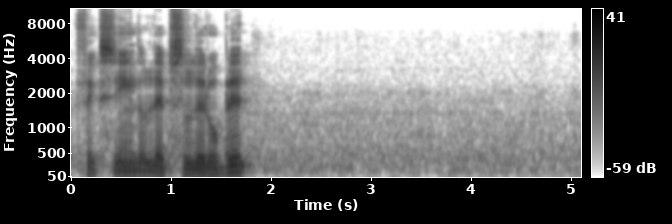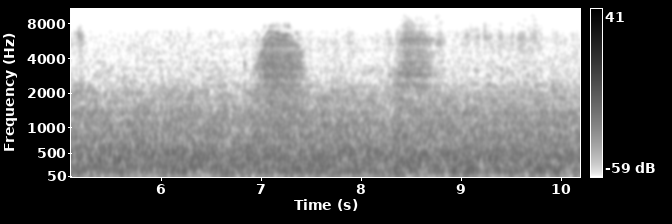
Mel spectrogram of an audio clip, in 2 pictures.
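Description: A pen scratches lightly on paper.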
